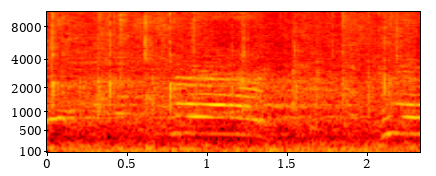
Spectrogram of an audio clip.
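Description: Drawn-out shouts from a person's voice, each falling in pitch, over steady crowd noise in a large hall.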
